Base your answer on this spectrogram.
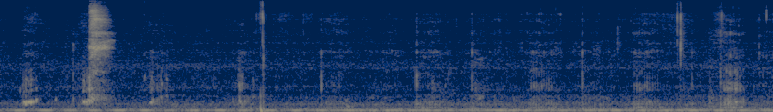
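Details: San-i, a pet cat, on a Sunday morning at home: a soft, low rumbling purr runs throughout, opened by a couple of brief brighter chirps, with faint clicks and room hum beneath.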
